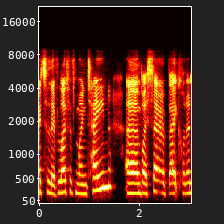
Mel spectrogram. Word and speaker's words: Montaigne: Montaigne?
